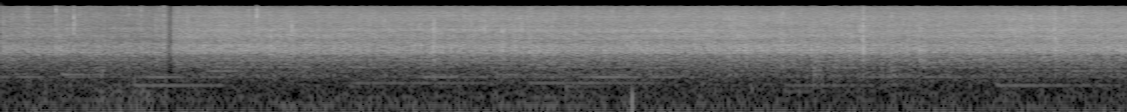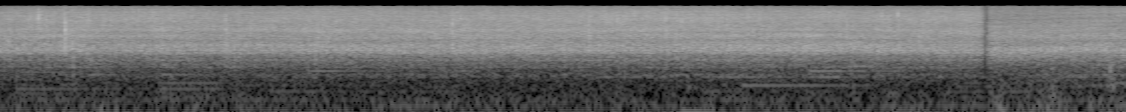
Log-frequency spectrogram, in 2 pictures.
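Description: Mushrooms added to onions already turned translucent and golden sizzle in a frying pan, a steady bright crackling hiss that continues evenly throughout, close and moderately quiet, with no talking.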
